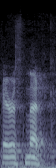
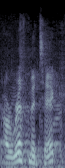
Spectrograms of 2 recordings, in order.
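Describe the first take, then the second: First: It is pronounced in the adjective form. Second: It is pronounced in the everyday noun form. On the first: It describes a kind of sequence. "because we're using it as an adjective here to describe sequences, we say arithmetic" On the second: It names the branch of math. "it's spelled the same way as the word arithmetic"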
